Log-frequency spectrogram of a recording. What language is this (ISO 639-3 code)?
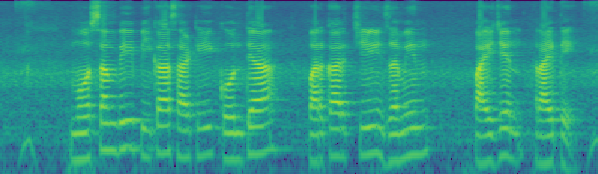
mar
